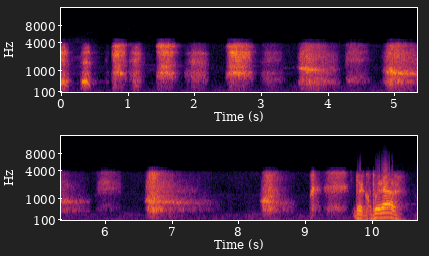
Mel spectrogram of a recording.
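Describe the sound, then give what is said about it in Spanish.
A voice imitates the rapid, gasping breaths of cold shock after getting into an icy lake through a hole in the ice, a quick series of sharp, ragged inhales and exhales, slowing slightly before ending in a strained, voiced gasp. “Recuperar la respiración.”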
